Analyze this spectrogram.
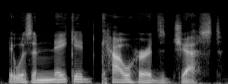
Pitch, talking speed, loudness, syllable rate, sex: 100 Hz, 185 wpm, -22 LUFS, 3.9 syllables/s, male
